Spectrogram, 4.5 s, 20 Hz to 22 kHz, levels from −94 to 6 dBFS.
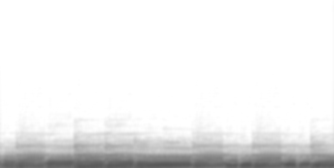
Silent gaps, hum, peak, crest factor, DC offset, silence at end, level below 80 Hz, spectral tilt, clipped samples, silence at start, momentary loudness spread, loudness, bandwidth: none; none; -12 dBFS; 12 dB; under 0.1%; 0 s; -54 dBFS; -10 dB/octave; under 0.1%; 0 s; 3 LU; -25 LUFS; 4.8 kHz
